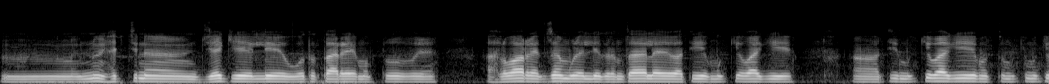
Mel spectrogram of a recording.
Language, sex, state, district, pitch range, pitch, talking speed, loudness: Kannada, male, Karnataka, Belgaum, 125-135 Hz, 130 Hz, 95 wpm, -17 LUFS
